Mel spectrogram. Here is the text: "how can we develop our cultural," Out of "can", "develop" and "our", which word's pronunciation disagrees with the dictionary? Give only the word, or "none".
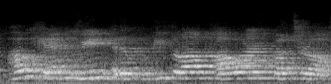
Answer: develop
